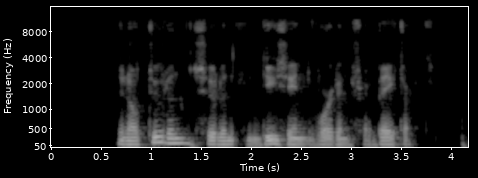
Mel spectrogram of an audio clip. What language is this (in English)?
Dutch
